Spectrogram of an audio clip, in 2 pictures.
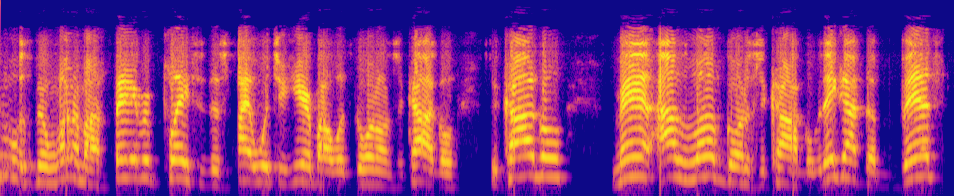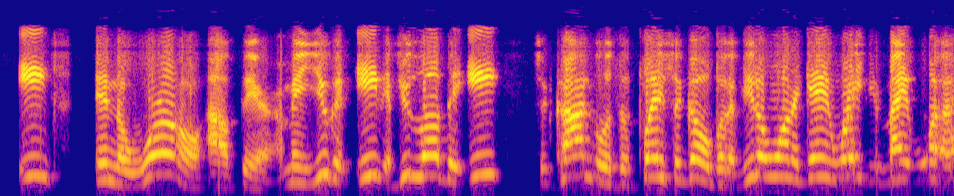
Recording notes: Gold Club Q&A Call.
